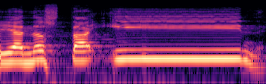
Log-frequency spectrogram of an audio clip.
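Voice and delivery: slow chanted nastaeen; Quran recitation. Shown as a demonstration. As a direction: draw out نستعین in chant. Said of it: "اونچی پڑھا نا".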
